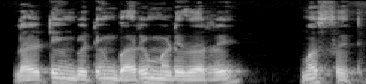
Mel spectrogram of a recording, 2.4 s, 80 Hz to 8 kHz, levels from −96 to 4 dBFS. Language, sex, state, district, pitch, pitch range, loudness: Kannada, male, Karnataka, Bijapur, 105 Hz, 100-110 Hz, -17 LUFS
